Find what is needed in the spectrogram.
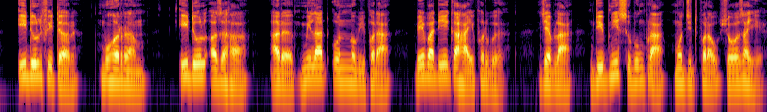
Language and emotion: Bodo, neutral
